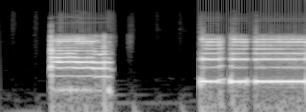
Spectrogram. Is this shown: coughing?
no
